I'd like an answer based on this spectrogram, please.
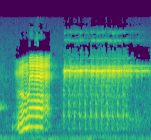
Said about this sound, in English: He say, a lot of sheep have bells, but these sheep are tuned. Says to make the chromatic scales, which he make use of by knocking the sheep on the head with his crook, a signal to them to ring the bell.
